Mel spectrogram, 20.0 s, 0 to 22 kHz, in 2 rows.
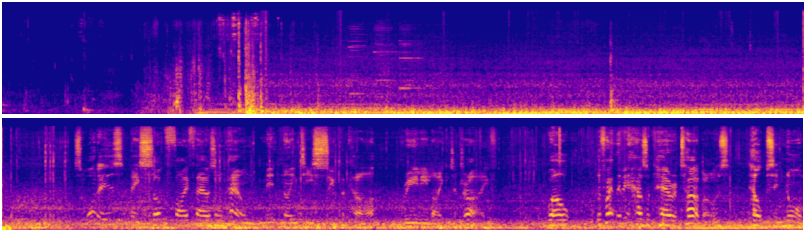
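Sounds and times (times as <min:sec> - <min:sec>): car door shutting: 0:02.1 - 0:05.4, 0:07.5 - 0:07.8
car engine running: 0:02.4 - 0:12.3.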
